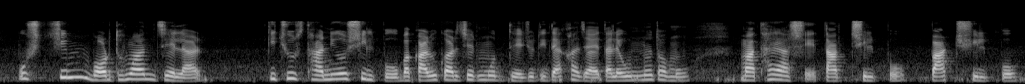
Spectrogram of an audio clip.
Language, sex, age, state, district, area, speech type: Bengali, female, 60+, West Bengal, Paschim Bardhaman, urban, spontaneous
